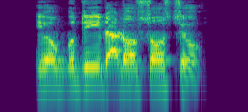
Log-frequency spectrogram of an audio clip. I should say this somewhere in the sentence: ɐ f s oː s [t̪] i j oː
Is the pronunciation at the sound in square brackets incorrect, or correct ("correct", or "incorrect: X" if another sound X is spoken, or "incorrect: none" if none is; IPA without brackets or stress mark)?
incorrect: t̪ʰ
